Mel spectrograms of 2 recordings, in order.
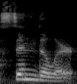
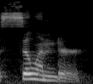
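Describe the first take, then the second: First: The middle sounds come out as 'de-ler'. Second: The middle sounds come out as 'lin-der'. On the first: The speaker calls it wrong. "not cindeler" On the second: The speaker calls it right. "I actually got it this time. It's a cylinder"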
